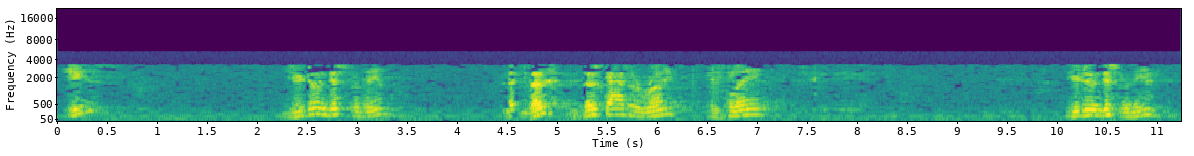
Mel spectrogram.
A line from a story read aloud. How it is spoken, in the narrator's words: Satan came to Jesus that evening several times and whispered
